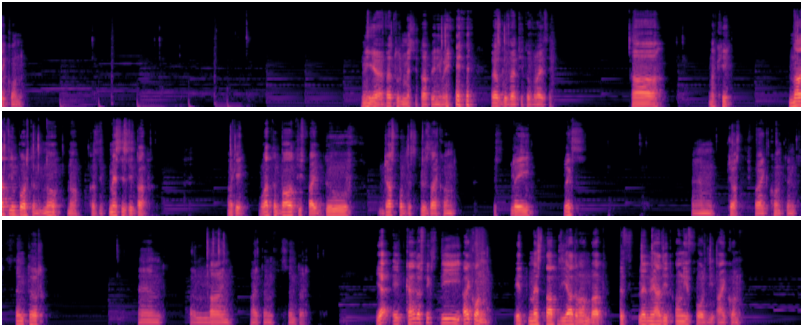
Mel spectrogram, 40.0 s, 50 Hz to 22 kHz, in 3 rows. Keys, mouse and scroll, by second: 3.6 scroll up 1, 3.9 Right, 4.6-5.4 typing, 6.4 Escape, 13.8 double click, 14.3 double click, 15.4 BackSpace, 15.8 BackSpace, 21.1-21.8 typing, 22.2 Tab, 22.9-23.9 typing, 24.0 Return, 26.1 Tab, 26.6 typing, 28.6 Return, 30.3-31.3 typing, 32.0 Return, 37.5 ctrl+c, 37.5 typing.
